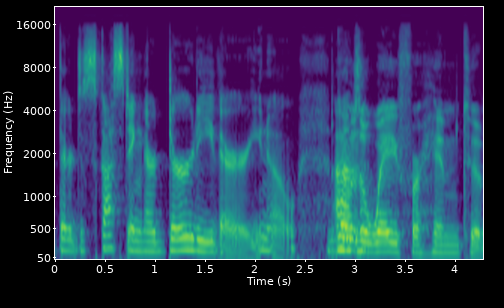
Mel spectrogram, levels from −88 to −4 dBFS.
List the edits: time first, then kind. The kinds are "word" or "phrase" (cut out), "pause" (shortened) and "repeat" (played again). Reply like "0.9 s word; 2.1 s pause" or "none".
none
